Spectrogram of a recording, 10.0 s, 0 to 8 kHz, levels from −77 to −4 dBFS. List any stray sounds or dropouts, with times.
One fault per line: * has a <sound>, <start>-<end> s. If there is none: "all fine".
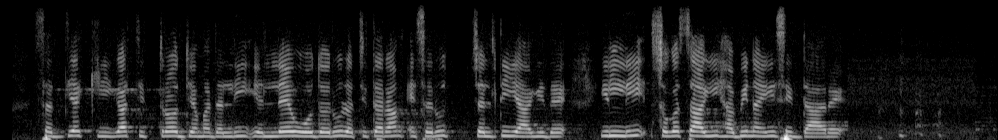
* has a laugh, 8.7-9.6 s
